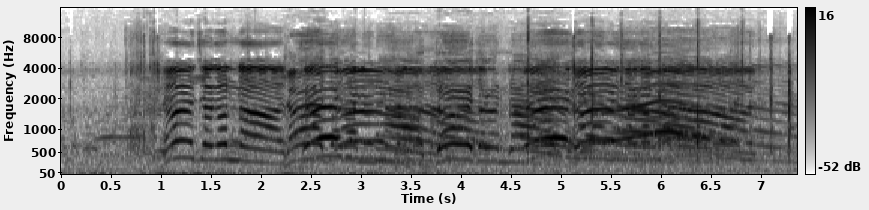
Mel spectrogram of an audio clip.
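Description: Young men in a crowd shout and chant loudly outdoors.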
